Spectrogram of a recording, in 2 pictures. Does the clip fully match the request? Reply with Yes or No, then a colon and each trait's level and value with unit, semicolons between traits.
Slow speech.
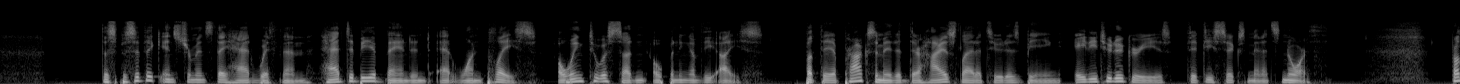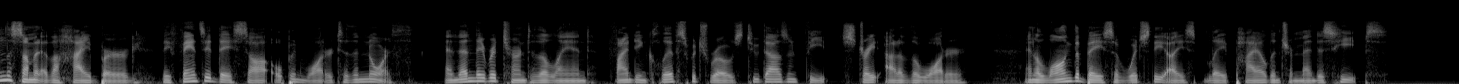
No: average, 165 wpm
